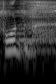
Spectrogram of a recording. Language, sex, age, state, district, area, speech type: Marathi, female, 18-30, Maharashtra, Ahmednagar, urban, spontaneous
